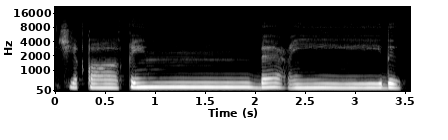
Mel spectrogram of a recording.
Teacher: میم پر ہولڈ کریں گے اور ایسے ہولڈ کریں گے کہ ہونٹوں کو ٹائٹ بند نہیں کریں گے، اور دو سیکنڈس کا ٹائم دیں گے.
